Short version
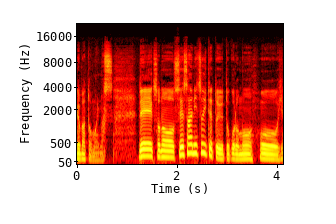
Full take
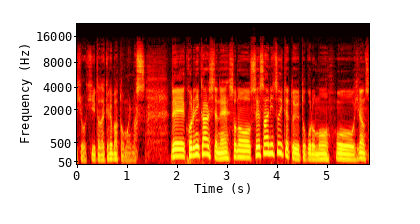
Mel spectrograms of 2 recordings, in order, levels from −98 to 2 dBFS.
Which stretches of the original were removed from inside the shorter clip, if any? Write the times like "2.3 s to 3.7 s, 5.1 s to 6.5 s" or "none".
2.2 s to 3.0 s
